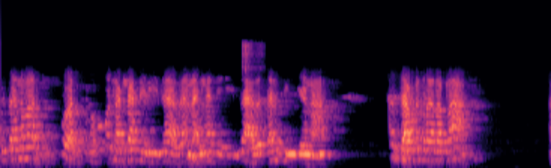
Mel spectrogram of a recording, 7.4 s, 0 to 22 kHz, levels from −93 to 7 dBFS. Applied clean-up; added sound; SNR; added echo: classical method WPE with log-MMSE.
